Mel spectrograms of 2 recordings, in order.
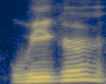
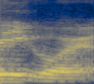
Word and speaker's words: Uyghur: yeah but uh uyghur is that how you pronounce it oh oh igor uh like uh it's closer how you say like soy or like oi like more closer it's not not exactly but yeah not not weaker how most uh western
